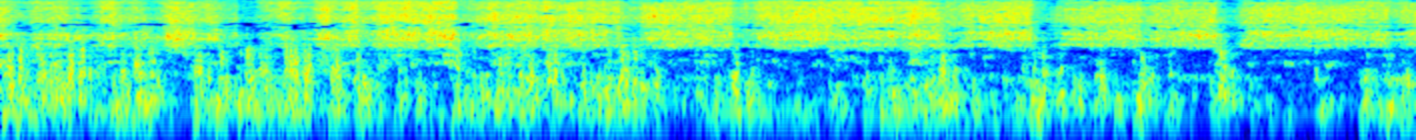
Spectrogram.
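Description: Steady, loud rush of wind and wheel-on-rail noise from the Danapur–Secunderabad Humsafar Express running at speed, heard from on board.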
